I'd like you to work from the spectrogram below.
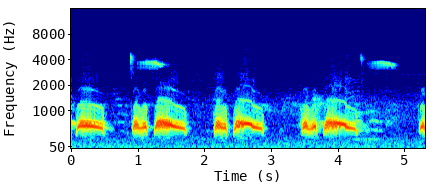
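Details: Lure spotted dove calling to stir up wild doves, giving three cooing phrases roughly every one and a half seconds. Each phrase is a short broken note, then a drawn-out mellow coo. A faint thin whistle sounds in the background.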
